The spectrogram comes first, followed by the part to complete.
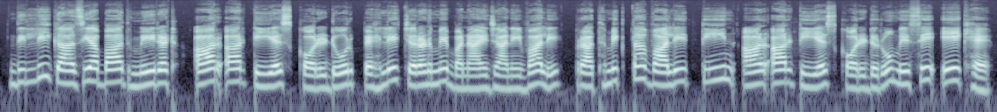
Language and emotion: Hindi, neutral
